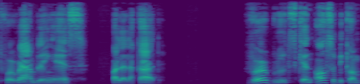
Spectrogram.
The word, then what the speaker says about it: palalakad: For example, palalakad, palalakad, palalakad. Palalakad is spelled as P-A-L-A-L-A-K-A-D.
